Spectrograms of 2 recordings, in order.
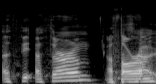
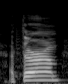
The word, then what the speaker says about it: Ethereum: even heard of was a a theron how she pronounced it ethereum and uh and uh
